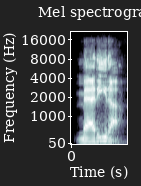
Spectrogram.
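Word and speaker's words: Mérida: this this this economy they pronounce it marita like meh merida like that's that's how i hear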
